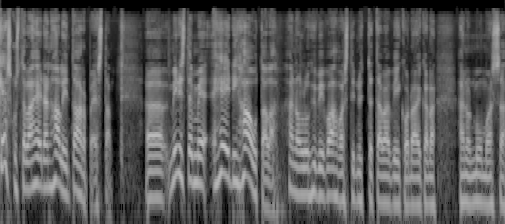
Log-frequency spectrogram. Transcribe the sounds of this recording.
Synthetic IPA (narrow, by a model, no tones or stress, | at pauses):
keskust̪elːɑheidænɦɑlint̪ɑrpḛːst̪ɑ̰ː | minist̪erimieheidihɑut̪ɑlɑ̰hænolːuhyʋiʋʋɑhʋɑst̪innyt̪ːæt̪æmæʋʋiːkonɑikɑnɑhænonmuːmːuɑsːɑ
